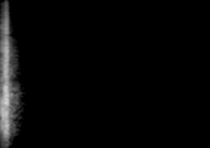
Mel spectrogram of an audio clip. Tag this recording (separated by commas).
Clapping, Hands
